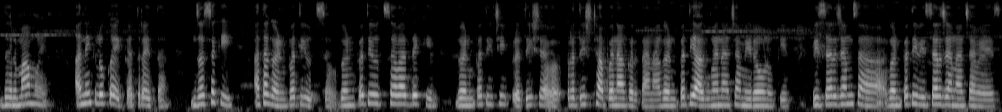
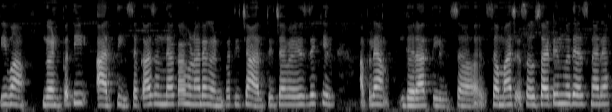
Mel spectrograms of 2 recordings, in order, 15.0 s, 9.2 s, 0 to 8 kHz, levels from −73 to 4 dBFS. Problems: none marked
